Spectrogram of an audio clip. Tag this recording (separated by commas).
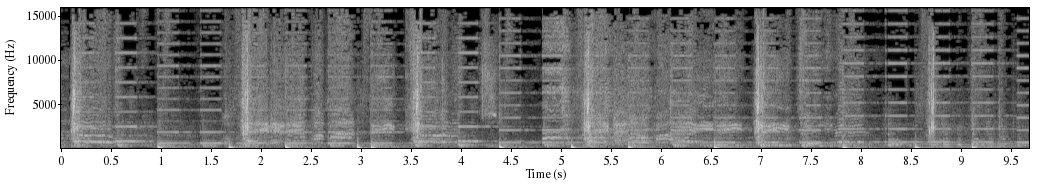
Music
